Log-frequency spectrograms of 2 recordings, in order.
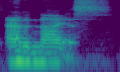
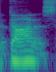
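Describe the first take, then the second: First: The name is said with four syllables. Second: The name is said with three syllables. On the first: The speaker calls it right. "it's Adonias" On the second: The speaker calls it wrong. "actually not Adonis"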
